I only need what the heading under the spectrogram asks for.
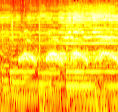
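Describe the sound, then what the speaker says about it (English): Mosquitoes buzz in a steady, faint whine with wavering pitch over a tonal music-like background, lasting a couple of seconds without speech. "Dumb mosquitoes."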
